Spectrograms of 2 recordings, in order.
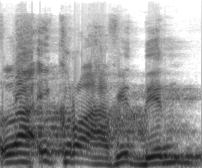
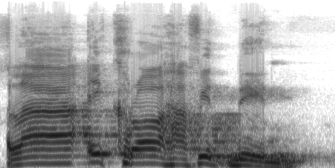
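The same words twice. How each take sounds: First: The vowel in the first word is kept short. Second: The vowel in the first word is drawn out long. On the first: The word means truly. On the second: The word means no or not. "La-nya panjang"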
